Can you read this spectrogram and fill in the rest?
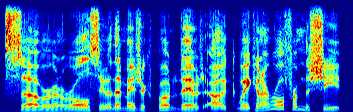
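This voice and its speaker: A man acting as game master, narrating play and rules casually in a halting, thinking-aloud way. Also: medium pitch, expressive, fairly bright tone, smooth, no room sound, highs cut off.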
